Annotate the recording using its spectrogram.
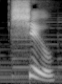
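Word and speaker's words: xu: the six sounds are shu pronounced like shish with a deep sigh which is associated with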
